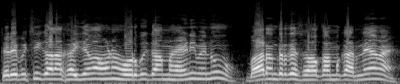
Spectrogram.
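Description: Man playing husband, gruff, dismissive, quick, high. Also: steady tone, fairly bright tone. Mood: irritable. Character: irritable rural husband, dismissive and short-tempered.

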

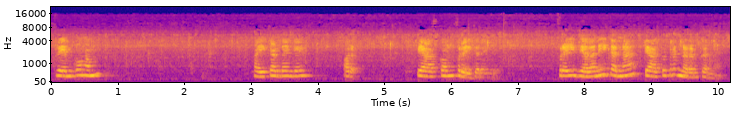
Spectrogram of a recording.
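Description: A woman with a fairly high voice walks through a recipe step by step, unhurried and repeating herself as she cooks. Her voice rings in an echoey home kitchen while frying and sizzling from the pot sound clearly underneath. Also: muffled recording, a little hiss or hum. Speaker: cooking channel host. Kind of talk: step-by-step cooking instruction.

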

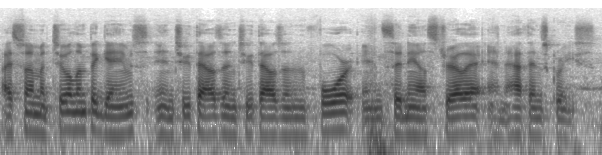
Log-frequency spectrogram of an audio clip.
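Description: Man, 30s, from Ukraine; flat, low voice; hesitant interviewee in an office. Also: moderate pace, slight background noise, rough recording. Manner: hesitant, many fillers and restarts. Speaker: swim school owner. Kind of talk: answering interview questions to camera. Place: small office indoors. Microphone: camera framed at chest height, seated.

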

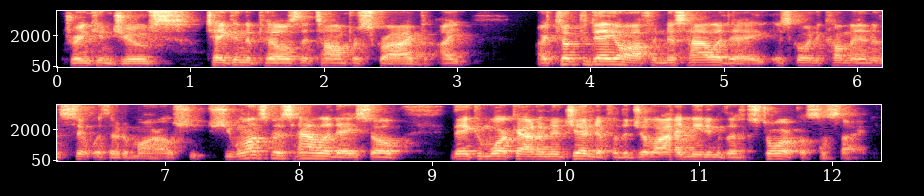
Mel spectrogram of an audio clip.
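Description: Guy putting on a tired older maine dad, folksy and halting, worried, echoey room. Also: mid-range voice, a bit bright, natural voice. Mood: weary, reassuring. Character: weary older father, small-town Maine, worried and plainspoken. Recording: roomy echo around the voice.

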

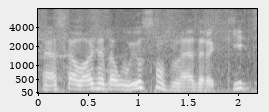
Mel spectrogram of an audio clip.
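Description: A man's voice: on the high side, expressive, fairly quick, music in the background, rough recording. A man from Brazil giving an upbeat, chatty tour of outlet stores for his vlog, filmed on a handheld camera. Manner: chatty, upbeat, pointing things out. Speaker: vlogger. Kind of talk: casual shopping vlog.

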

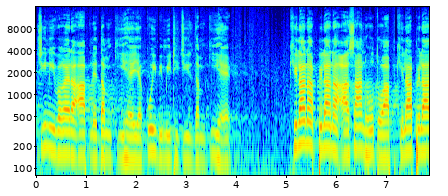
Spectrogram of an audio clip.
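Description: A man gives religious instruction in a slow, measured, devout way, using Arabic and religious phrasing. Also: a little high, a bit bright. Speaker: spiritual healer teaching prayers.

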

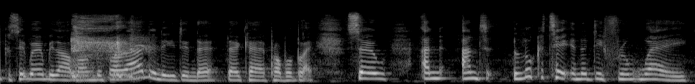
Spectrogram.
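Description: Gravelly-voiced Yorkshire woman presenting. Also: medium pitch, darkish tone. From Yorkshire, England. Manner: chatty, with frequent restarts and fillers. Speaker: conference speaker. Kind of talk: conference presentation. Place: seminar room with projector screen.

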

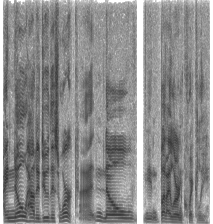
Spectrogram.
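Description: Animated young American handyman. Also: fairly high pitch, a little slow, no room sound. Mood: defensive, uneasy. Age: young adult. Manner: casual, earnest, slightly defensive. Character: earnest young handyman and history student. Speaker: game voice actor. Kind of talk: conversational video game dialogue.

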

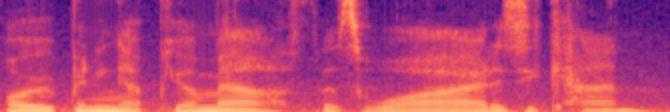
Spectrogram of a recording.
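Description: A woman teaching guided relaxation in a soothing, soft, instructive way, with breathy, near-whispered moments and long pauses. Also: on the low side, flat delivery, a little hiss or hum. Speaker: yoga nidra meditation teacher.

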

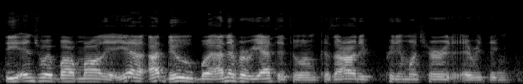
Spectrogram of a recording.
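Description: Young Jamaican-accented man, laid-back streamer, mid-pitched voice, webcam sound in a small home room. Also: fast talker. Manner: relaxed, chatty, thanks viewers often. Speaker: livestream host reading chat. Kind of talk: casual livestream chat. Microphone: webcam at desk.

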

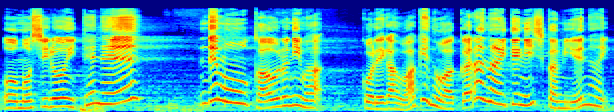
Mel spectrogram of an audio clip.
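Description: A woman's voice: high voice, big pitch swings, normal speed, a bit bright. Woman as breezy, flirtatious glamorous lady spirit. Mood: knowing. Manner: coquettish, casual, self-assured. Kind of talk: radio drama acting. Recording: music behind the voice. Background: music.

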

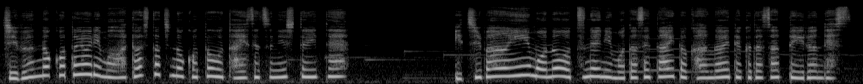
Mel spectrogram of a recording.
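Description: A woman voicing a gentle, modest young woman in an anime-style game, speaking with formal, slightly hesitant politeness. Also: very high voice, moderate pace, soft background music. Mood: earnest, modest.

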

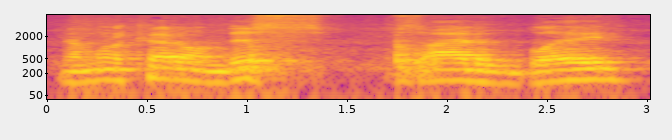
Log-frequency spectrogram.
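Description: A man's voice: mid-range voice, flat delivery, a little slow. A man in his thirties explaining a woodworking build step by step in a plain, practical, instructive way, recorded in a home garage workshop. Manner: practical, instructive, matter-of-fact. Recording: roomy workshop, distant mic, tool noise.

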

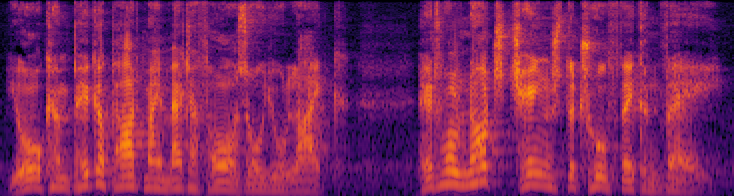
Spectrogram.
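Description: Man playing a gentle, firm counsellor with lively intonation. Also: medium pitch, breathy edge, pitched above the performer's own voice, full character voice. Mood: firm, earnest. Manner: measured, earnest, preaching in metaphors. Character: calm, devout male counsellor, gentle but firm.

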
